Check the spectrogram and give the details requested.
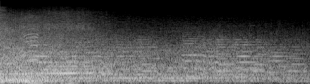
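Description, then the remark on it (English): Loud, sustained roar of racing car engines on a track as racing resumes under the green flag, a dense mechanical drone with shifting pitch that stays powerful before easing slightly toward the end. “The green flag is out, and we're back to racing.”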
